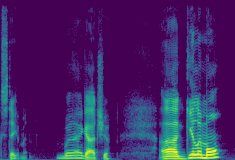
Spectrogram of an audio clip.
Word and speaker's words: Guillemot: During that call, the Ubisoft CEO, I'm going to try to not say the T this time, Guillemot, there, I think I said it right that time, said that the group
